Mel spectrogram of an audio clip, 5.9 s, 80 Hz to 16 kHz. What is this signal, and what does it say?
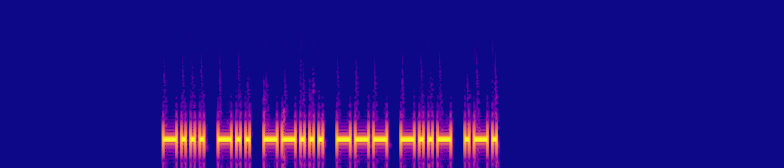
Morse code, heard as a keyed tone, about 36 wpm, 700 Hz. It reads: BD7OXR
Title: DXCC-100 Call Signs - 6 Characters - Repeated 2x - 35wpm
